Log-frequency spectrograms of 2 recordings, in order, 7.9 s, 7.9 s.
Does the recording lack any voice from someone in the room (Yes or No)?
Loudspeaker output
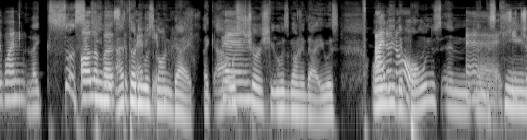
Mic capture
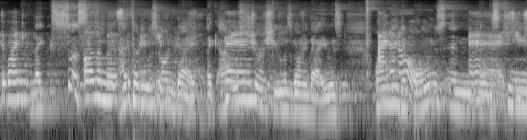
Yes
